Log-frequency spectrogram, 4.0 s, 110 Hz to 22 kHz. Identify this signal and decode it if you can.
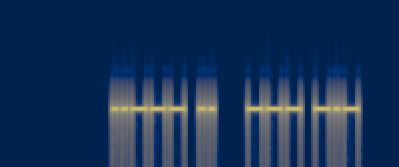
Morse code, heard as a keyed tone, about 25 wpm, 700 Hz. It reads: 2I OK
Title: Winter Field Day Exchanges Encore 25wpm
